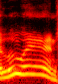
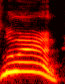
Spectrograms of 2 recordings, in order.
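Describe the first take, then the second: First: High-pitched chasing call; mock desperate call after her; Tripp calling out. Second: Very high, drawn-up mock call; squeaky-high imitation of a woman calling; Peggy calling out. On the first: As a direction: call her name high, mid-chase. Tripp calls while chasing Luann. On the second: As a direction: call the name in a falsetto, mid-chase. Peggy calls, running behind him.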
